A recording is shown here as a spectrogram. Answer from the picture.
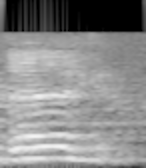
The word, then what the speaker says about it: ذلك: إذا قلنا الكاف هي حرف فذلك كيف تقول ذلك؟ ذلك حصلت قبلها، وأين الألف؟ ذلك سقطت في الكتابة وبقيت في النطق لكثرة الاستعمال.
